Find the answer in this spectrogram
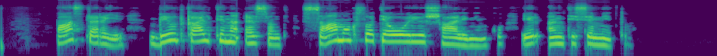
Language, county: Lithuanian, Utena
